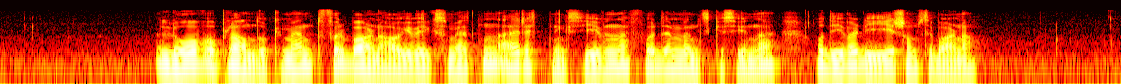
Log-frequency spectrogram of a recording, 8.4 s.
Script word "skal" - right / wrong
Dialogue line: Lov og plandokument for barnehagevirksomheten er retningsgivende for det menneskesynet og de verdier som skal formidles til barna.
wrong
